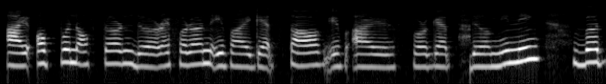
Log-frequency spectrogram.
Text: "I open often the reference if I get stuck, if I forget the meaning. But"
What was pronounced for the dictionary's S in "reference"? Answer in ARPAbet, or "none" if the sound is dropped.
none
